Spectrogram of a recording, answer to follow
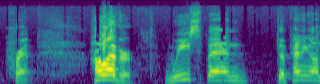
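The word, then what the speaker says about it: Primm: Nguyen all right um people mispronounced Prim so obviously don't take offense to that p-r-i-m-m people say Prime all the time or Prim so anyways my name is primp however we spend depending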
